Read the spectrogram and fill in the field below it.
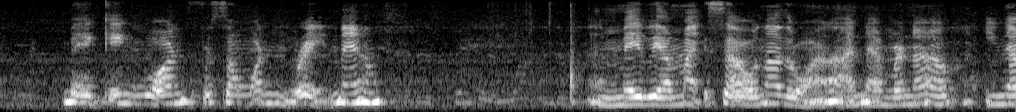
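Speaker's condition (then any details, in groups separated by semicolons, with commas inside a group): Cerebral palsy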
